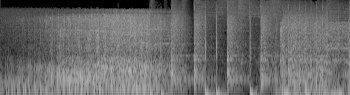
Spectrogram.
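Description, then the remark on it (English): A helicopter's rotor blades whir steadily, a loud continuous drone with a rhythmic chopping pulse that breaks into sharper beats toward the end. “Today, we get to look at rotary-driven aircraft, helicopters to you and me,”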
